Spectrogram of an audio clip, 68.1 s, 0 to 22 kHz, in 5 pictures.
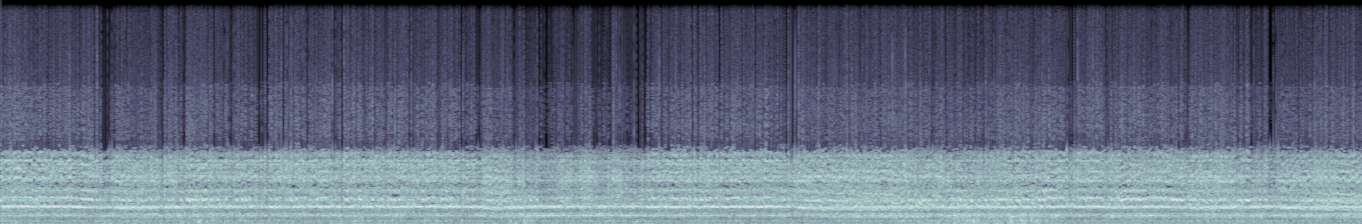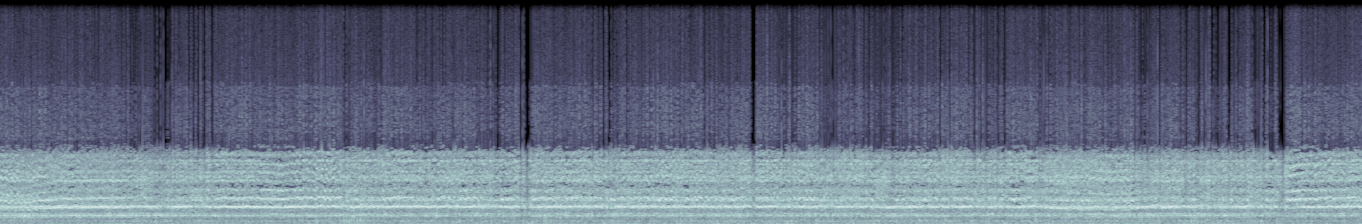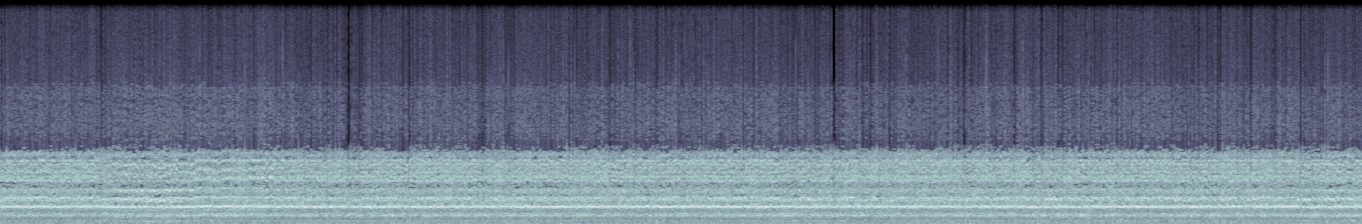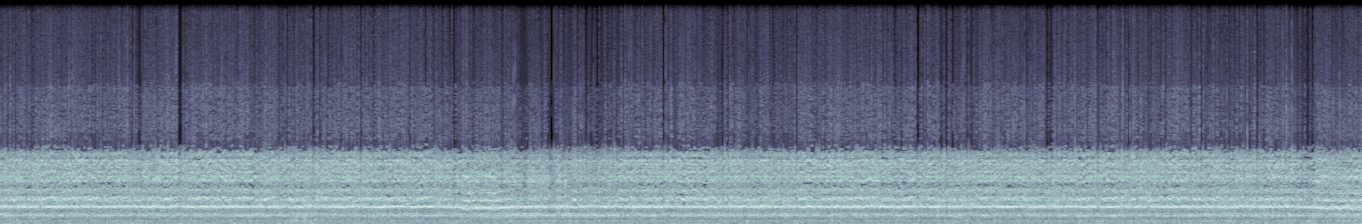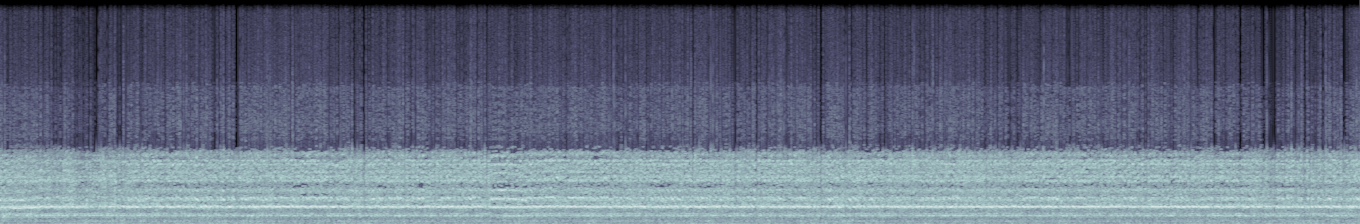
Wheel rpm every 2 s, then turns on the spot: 220, 230, 230, 230, 220, 230, 220, 230, 230, 240, 230, 230, 220, 230, 220, 230, 230, 230, 230, 240, 240, 230, 230, 230, 230, 230, 230, 230, 230, 230, 230, 230, 230, 230.
none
